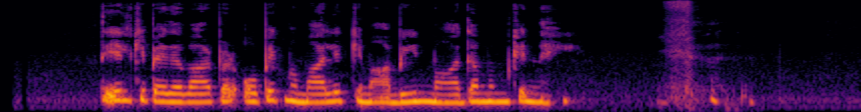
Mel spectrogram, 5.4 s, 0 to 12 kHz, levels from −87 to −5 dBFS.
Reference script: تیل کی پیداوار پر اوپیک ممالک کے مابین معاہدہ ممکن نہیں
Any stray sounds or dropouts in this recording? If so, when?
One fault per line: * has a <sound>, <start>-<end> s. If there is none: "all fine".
* has a laugh, 4.1-4.7 s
